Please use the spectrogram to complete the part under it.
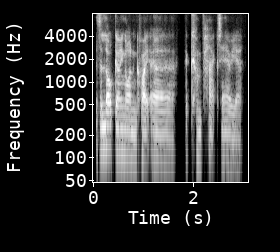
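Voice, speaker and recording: A man's voice: fairly low pitch, steady tone, normal speed, a little hiss or hum. A young man streaming live, thinking aloud as he builds, hesitant and muttering to himself with many fillers. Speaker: livestreamer.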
